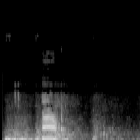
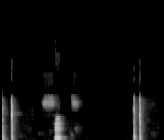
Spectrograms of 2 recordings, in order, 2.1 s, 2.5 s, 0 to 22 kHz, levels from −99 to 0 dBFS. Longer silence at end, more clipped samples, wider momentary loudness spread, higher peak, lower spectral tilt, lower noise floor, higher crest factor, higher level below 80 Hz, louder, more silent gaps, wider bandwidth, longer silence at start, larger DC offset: first, 0.65 s vs 0.35 s; neither; about the same, 17 LU vs 18 LU; about the same, -4 dBFS vs -2 dBFS; first, -5 dB/octave vs -2 dB/octave; second, -54 dBFS vs under -90 dBFS; second, 20 dB vs 30 dB; first, -50 dBFS vs -82 dBFS; first, -20 LUFS vs -27 LUFS; second, none vs 1.29-1.98 s; about the same, 7.8 kHz vs 7.4 kHz; about the same, 0.05 s vs 0.05 s; neither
